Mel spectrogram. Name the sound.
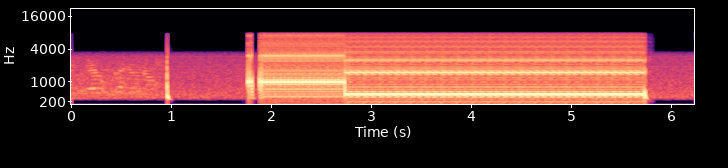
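radio dispatch alert tones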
